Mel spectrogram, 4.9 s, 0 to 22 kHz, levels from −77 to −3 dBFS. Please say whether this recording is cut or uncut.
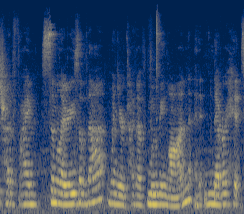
cut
